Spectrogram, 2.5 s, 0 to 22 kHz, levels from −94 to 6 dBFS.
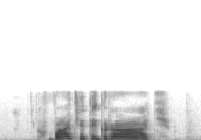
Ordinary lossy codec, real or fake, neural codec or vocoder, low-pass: none; real; none; none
